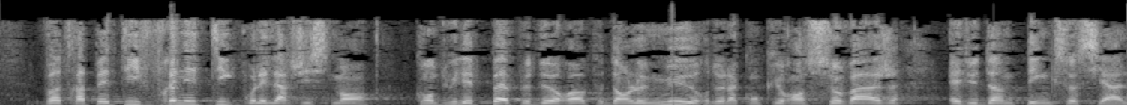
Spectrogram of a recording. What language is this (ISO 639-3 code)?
fra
